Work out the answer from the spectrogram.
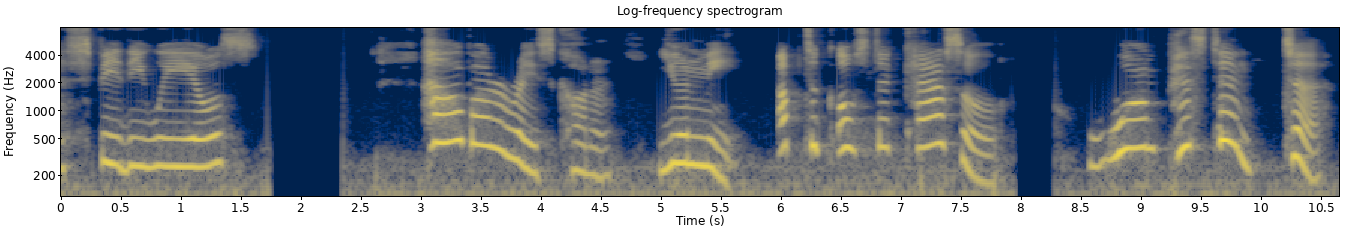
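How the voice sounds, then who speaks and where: A woman voicing a mischievous young twin tank engine, a cheeky, playful boy in an animated children's series. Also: high voice, heavily acted.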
